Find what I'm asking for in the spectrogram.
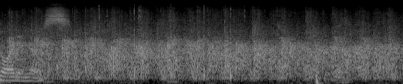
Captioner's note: applause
